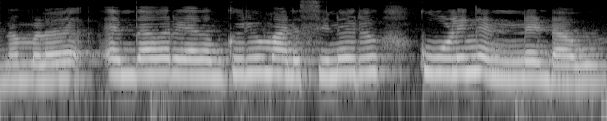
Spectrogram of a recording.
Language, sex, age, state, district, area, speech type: Malayalam, female, 18-30, Kerala, Ernakulam, rural, spontaneous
